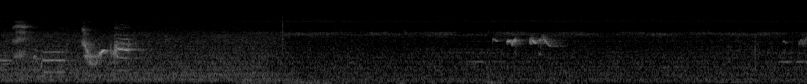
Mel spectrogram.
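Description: Wild birds calling: a few short whistled chirps near the start and another brief burst of chirps about five seconds in. From a few seconds in, a faint steady high insect drone sits under them.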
